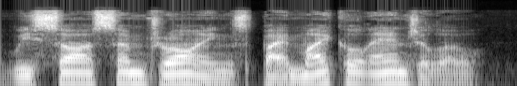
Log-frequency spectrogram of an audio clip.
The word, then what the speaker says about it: Michelangelo: saw some drawings by Michelangelo these Italians call him Mel Angelo and Leonardo da Vinci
